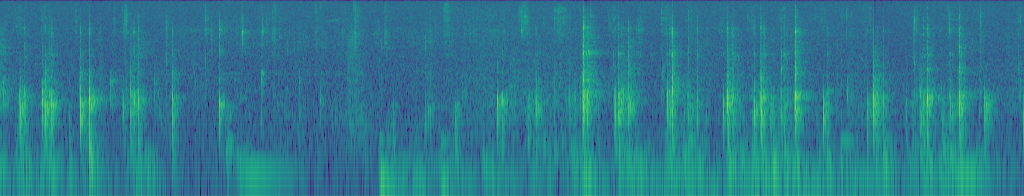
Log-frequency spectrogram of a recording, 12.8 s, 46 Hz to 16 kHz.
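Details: A black Labrador named Nixon working on his favourite beef bone, 2019: steady gnawing with brittle clicks and crunches. A low rumbling thump runs beneath, and bursts of bites grow denser toward the end.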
